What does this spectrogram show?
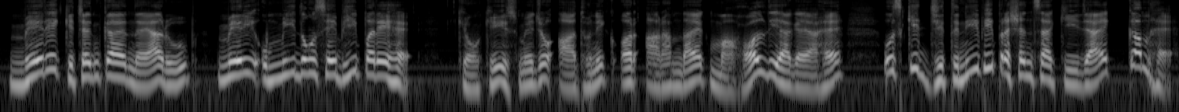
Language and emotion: Hindi, happy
